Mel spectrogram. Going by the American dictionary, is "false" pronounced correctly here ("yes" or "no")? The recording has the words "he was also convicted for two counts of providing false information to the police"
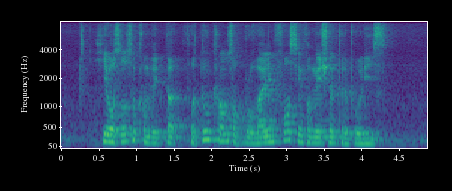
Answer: no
